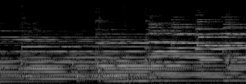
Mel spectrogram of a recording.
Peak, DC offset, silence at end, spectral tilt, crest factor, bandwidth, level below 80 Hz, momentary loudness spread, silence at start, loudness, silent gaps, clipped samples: -20 dBFS; under 0.1%; 0 s; -1.5 dB/octave; 14 dB; 18 kHz; -74 dBFS; 7 LU; 0 s; -32 LUFS; none; under 0.1%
